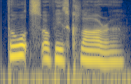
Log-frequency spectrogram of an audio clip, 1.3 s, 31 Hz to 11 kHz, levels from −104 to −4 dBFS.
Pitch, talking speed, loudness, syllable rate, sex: 175 Hz, 180 wpm, -16 LUFS, 4.4 syllables/s, female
